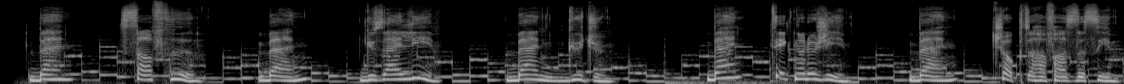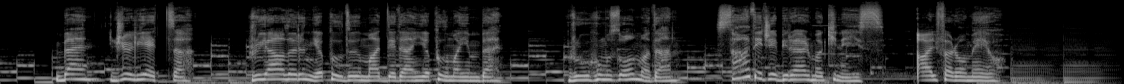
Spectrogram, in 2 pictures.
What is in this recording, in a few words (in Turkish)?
kurumsal imaj, seslendirme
